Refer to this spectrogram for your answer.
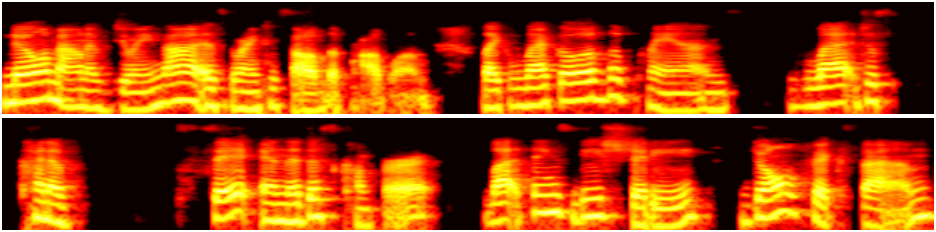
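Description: Speaking fairly slowly with lively intonation, a woman with a Midwestern American accent keeps to a medium pitch. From US Midwest (Iowa). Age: 30s. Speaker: university program leader and hospice volunteer. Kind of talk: interview.

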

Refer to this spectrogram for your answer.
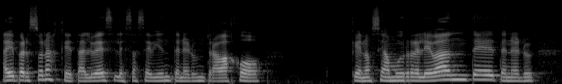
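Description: On a very clean recording with a silent background, a woman with a fairly low pitch speaks in a Rioplatense accent at a moderate pace, her intonation fairly even. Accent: Argentine Rioplatense Spanish. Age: 30s. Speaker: podcast producer and journalist. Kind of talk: casual interview.

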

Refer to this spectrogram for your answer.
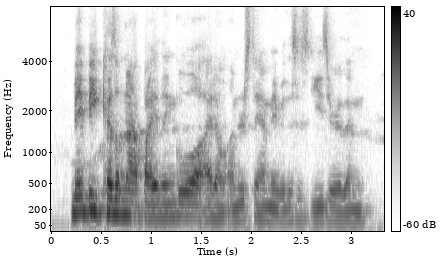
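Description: A man talks at a medium pitch with ordinary pitch variation. His voice is somewhat breathy. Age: 30s. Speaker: music producer and sample library developer. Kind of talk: casual chat. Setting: video call.

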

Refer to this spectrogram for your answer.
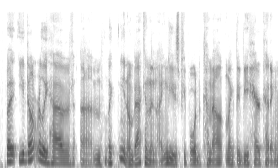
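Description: Over a quiet background, a man with a very deep, low pitch talks at a fairly quick pace with lively intonation. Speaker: breathwork and speaking coach, former hairdresser. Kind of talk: interview conversation. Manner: sometimes drops low into vocal fry.

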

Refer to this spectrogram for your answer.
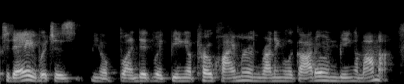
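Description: In a normal speaking voice, a woman with an American accent talks at a fairly low pitch with fairly even intonation against a quiet background. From Minnesota. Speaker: professional climber and author. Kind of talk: interview.

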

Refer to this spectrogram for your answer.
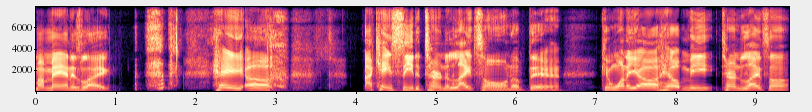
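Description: A man with a fairly high pitch speaks fairly slowly, leaving long, frequent pauses. His tone is animated, with lively intonation and very even loudness. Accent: Southern US. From US South, North Carolina (Raleigh-Durham). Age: 30s. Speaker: comedian and YouTube creator. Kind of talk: casual interview chat.

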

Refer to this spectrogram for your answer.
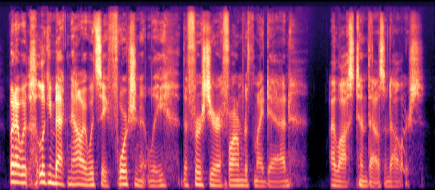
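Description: In a very clean recording with a silent background, a man with an American accent and a normal speaking voice talks fairly quickly at a medium pitch, his intonation lively. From rural Nebraska. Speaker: financial planner. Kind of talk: casual chat.

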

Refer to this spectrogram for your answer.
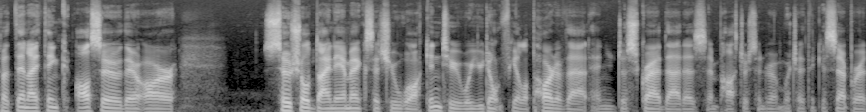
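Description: A man's fairly low-pitched, normal speaking voice at a fairly quick pace, with fairly even intonation and big swings in loudness, dry and close with no echo, in a very clean recording with a silent background. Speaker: physician and professor. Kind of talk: casual chat.

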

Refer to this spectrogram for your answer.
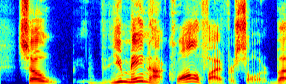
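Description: A man talks with an American accent and lively intonation. The sound is dry and close with no echo, on a very clean recording with a silent background. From US Pacific Northwest, Seattle. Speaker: solar advisor. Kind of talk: radio interview.

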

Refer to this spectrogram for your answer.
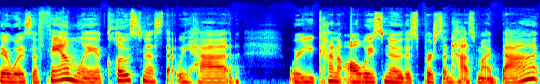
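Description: A woman with an American accent, very deep and low in pitch, at a moderate pace with ordinary pitch variation, in a dry, close sound with no echo. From East Texas. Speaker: relationship coach. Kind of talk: casual chat.

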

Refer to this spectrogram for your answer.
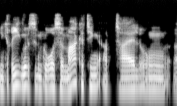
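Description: A man talks with fairly even intonation in a fairly low voice. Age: 40s. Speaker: HR director. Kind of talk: interview. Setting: video call. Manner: halting, many fillers.

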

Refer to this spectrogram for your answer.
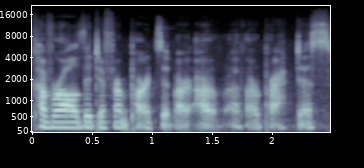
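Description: On a very clean recording with a silent background, a woman with a fairly low pitch speaks in an American accent. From US Midwest, northwest Indiana near Chicago. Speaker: accounting firm advisory executive. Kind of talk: interview.

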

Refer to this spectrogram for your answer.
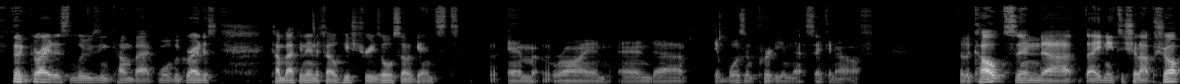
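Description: A man with a very deep, low voice and an Australian accent speaks at a moderate pace in a bright, sharp tone, with ordinary pitch variation and big swings in loudness, on a very clean recording with a silent background. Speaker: sports podcast host. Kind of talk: casual chat.

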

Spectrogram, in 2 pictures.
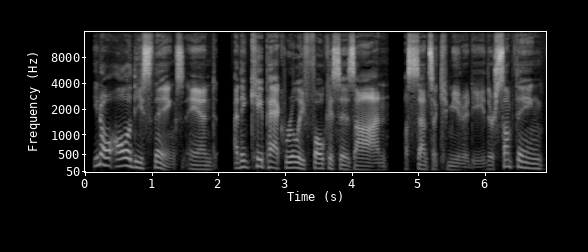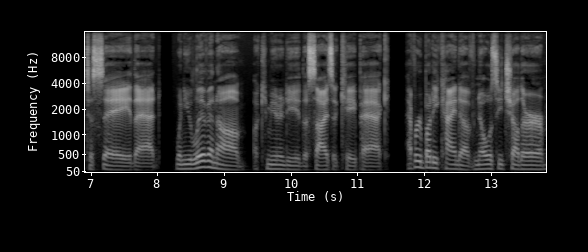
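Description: A man talks at a moderate speed with lively intonation. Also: medium pitch for a man. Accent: Upper Midwest. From Michigan, the Thumb area. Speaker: village manager. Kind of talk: interview. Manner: halting, filler-heavy.

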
